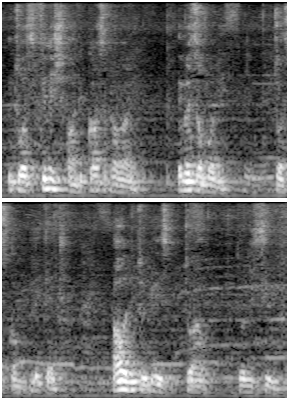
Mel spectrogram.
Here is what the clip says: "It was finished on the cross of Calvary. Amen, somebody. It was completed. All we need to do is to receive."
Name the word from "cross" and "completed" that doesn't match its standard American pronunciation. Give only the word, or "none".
cross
